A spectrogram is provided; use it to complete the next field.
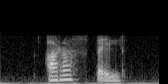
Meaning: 1. myth 2. legend
- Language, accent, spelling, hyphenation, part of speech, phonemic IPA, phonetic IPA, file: Armenian, Eastern Armenian, առասպել, ա‧ռաս‧պել, noun, /ɑrɑsˈpel/, [ɑrɑspél], Hy-առասպել.ogg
